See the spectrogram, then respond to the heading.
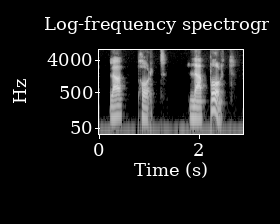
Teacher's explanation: The door in French is la porte, P-O-R-T-E. And this R kind of goes a bit in the throat in French.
